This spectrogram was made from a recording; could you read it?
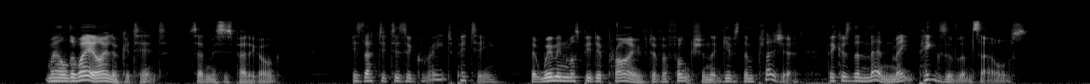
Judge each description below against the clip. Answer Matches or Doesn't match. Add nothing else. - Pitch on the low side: Doesn't match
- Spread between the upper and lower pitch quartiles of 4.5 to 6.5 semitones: Matches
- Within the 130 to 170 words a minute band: Doesn't match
